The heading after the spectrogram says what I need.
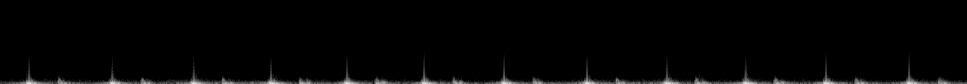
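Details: Resting heartbeat recorded at the tricuspid auscultation point, with volume normalized for each point; normal heart sounds.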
